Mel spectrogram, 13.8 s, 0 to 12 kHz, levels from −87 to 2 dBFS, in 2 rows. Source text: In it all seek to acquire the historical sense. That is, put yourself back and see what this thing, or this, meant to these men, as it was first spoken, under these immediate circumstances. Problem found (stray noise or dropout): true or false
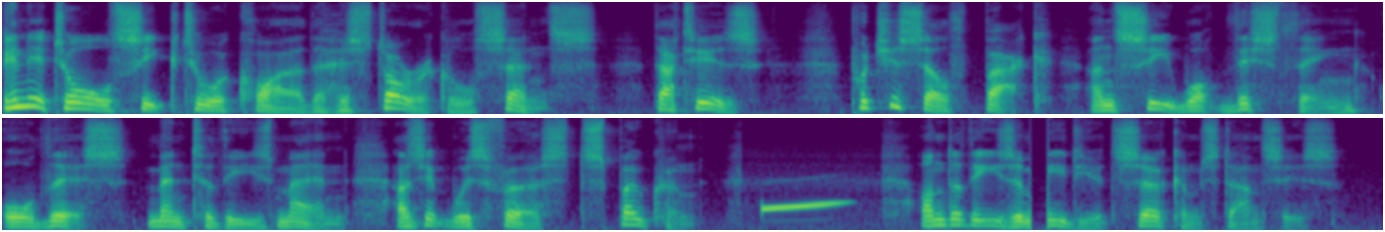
true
